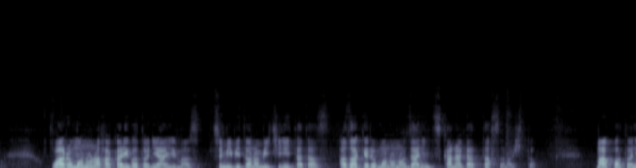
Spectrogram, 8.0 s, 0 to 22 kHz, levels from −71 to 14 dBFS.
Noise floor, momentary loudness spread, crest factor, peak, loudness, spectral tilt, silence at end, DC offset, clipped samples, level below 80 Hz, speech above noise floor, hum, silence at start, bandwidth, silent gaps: -49 dBFS; 11 LU; 20 dB; 0 dBFS; -20 LUFS; -7 dB/octave; 0 s; under 0.1%; under 0.1%; -72 dBFS; 29 dB; none; 0.25 s; 9.6 kHz; none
